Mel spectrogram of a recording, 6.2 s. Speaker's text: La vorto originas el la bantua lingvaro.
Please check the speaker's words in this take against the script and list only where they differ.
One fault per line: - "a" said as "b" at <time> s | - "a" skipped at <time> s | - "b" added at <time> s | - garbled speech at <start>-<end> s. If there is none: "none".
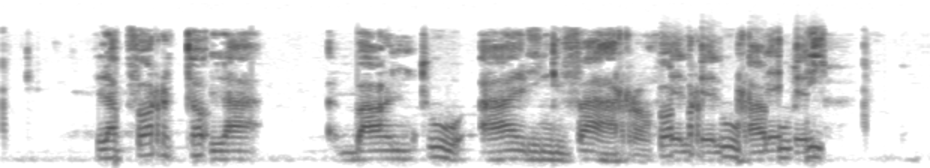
- "originas el" skipped at 1.4 s
- garbled speech at 4.4-5.5 s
